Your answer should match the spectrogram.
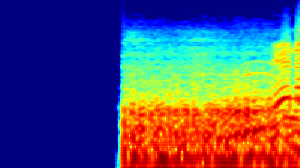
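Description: The sound cuts out completely for almost the first second, then comes back abruptly as motorcycle engines idling with a low rumble, with a man's voice starting near the end.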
